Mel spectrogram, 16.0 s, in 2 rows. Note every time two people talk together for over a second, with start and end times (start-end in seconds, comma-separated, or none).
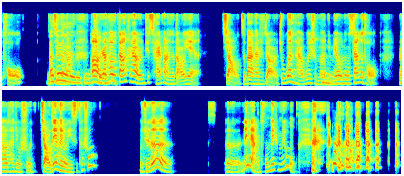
0.9-2.3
